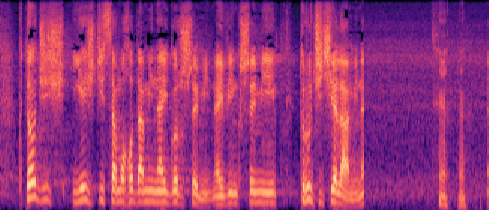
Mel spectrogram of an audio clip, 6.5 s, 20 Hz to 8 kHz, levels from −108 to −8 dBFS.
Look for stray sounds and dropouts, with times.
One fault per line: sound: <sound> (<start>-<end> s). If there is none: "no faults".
sound: laugh (5.7-6.4 s)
